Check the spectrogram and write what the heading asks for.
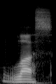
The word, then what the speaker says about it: Loess: Yes, it's pronounced Luss, like bus.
